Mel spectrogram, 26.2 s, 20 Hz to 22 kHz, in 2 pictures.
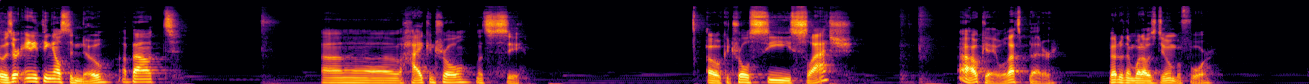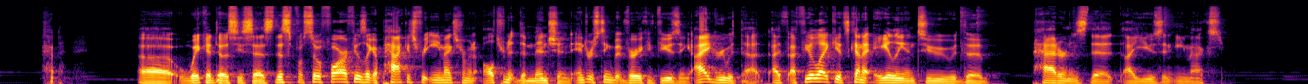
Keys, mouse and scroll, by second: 0.8 Escape, 1.8 ctrl+alt+j, 2.1-2.9 typing, 3.8 scroll up 2, 5.0 middle click, 6.3-7.0 scroll down 3, 22.7 ctrl+g, 23.2 Escape, 23.8 j, 24.7 ctrl+g.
